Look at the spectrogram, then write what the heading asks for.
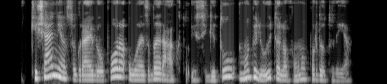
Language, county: Lithuanian, Kaunas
